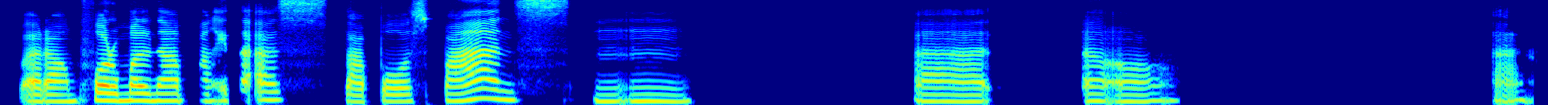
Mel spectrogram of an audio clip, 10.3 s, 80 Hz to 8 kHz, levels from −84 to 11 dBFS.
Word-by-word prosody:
parang 185 Hz, +1 st, +2 dB
formal 205 Hz, -1 st, +6 dB
na 200 Hz, 0 st, +3 dB
pang-itaas 225 Hz, +3 st, -4 dB
tapos 185 Hz, +1 st, -1 dB
pants. 230 Hz, +3 st, +2 dB, 0.2 s
Mm. 190 Hz, 0 st, -4 dB, 1.5 s
At 185 Hz, -1 st, -1 dB, 0.6 s
oo. 190 Hz, +1 st, -4 dB, 2.1 s
Ah. 225 Hz, -, -6 dB
190 Hz, 60 wpm, -24 LUFS, 185-205 Hz, 2.1 s, formal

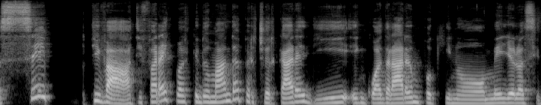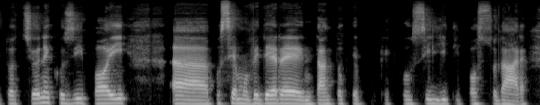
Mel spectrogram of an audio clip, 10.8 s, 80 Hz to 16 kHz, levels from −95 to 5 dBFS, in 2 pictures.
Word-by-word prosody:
se 375 Hz, -6 st, +1 dB, 0.4 s
ti 235 Hz, -, +2 dB
va, 190 Hz, -9 st, +7 dB
ti 175 Hz, -, -11 dB
farei 200 Hz, +8 st, +1 dB
qualche 205 Hz, -3 st, -3 dB
domanda 195 Hz, +9 st, +1 dB
per 210 Hz, -3 st, -5 dB
cercare 170 Hz, +5 st, +2 dB
di 165 Hz, +2 st, -3 dB
inquadrare 155 Hz, 0 st, +3 dB
un 185 Hz, +1 st, -1 dB
pochino 150 Hz, -4 st, -3 dB
meglio 155 Hz, +2 st, +1 dB
la 155 Hz, -, +2 dB
situazione 150 Hz, +4 st, -4 dB
così 155 Hz, -1 st, -5 dB
poi, 145 Hz, +1 st, 0 dB, 0.4 s
uhm, 130 Hz, -2 st, +3 dB
possiamo 145 Hz, +1 st, -1 dB
vedere 145 Hz, 0 st, +3 dB
intanto 130 Hz, +1 st, -3 dB
che 130 Hz, -2 st, -10 dB
che 125 Hz, -, -24 dB
consigli 135 Hz, +1 st, -6 dB
ti 130 Hz, -1 st, -20 dB
posso 125 Hz, +1 st, -9 dB
dare. 120 Hz, -2 st, -1 dB
150 Hz, 155 wpm, -26 LUFS, 135-175 Hz, 0.4 s, va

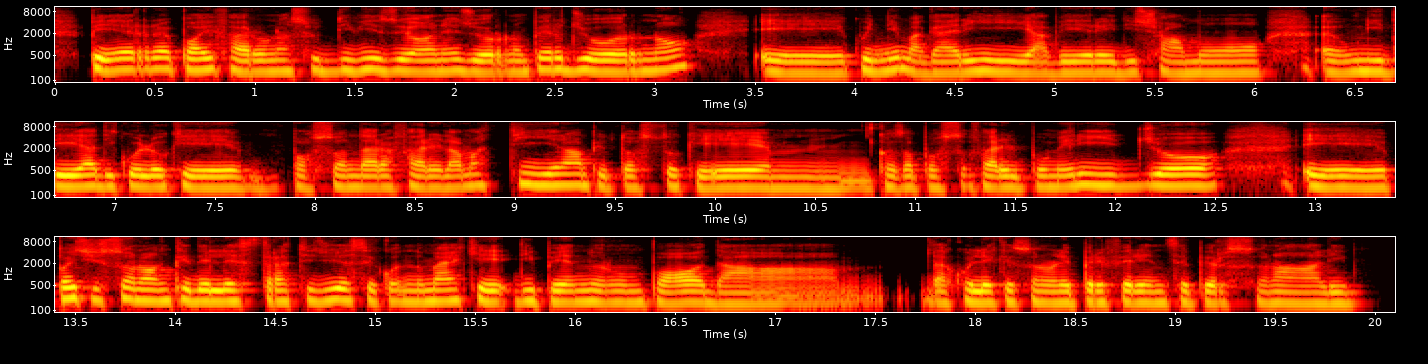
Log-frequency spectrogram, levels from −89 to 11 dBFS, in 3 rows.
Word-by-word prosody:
per 205 Hz, 0 st, +4 dB
poi 200 Hz, 0 st, +3 dB
fare 185 Hz, -4 st, 0 dB
una 180 Hz, +1 st, -1 dB
suddivisione 190 Hz, 0 st, -1 dB
giorno 175 Hz, -1 st, +1 dB
per 205 Hz, +1 st, +1 dB
giorno, 190 Hz, +3 st, +2 dB, 0.3 s
e 160 Hz, -2 st, 0 dB
quindi 190 Hz, +3 st, +1 dB
magari 170 Hz, -1 st, 0 dB
avere 165 Hz, +1 st, 0 dB
diciamo, 165 Hz, 0 st, -4 dB, 0.3 s
ehm, 170 Hz, -1 st, -3 dB
un'idea 180 Hz, +1 st, +3 dB
di 180 Hz, -1 st, -2 dB
quello 175 Hz, -1 st, +2 dB
che 165 Hz, -2 st, +2 dB, 0.2 s
posso 170 Hz, +1 st, -5 dB
andare 170 Hz, 0 st, 0 dB
a -, -, -9 dB
fare 170 Hz, -1 st, -2 dB
la 170 Hz, -, -1 dB
mattina, 195 Hz, +1 st, -1 dB
piuttosto 170 Hz, -1 st, -5 dB
che, 170 Hz, 0 st, +3 dB
mhmm, 160 Hz, -, -6 dB
cosa 170 Hz, -, -4 dB
posso 170 Hz, +1 st, -8 dB
fare 175 Hz, -1 st, +1 dB
il 170 Hz, -, -2 dB
pomeriggio. 185 Hz, +1 st, +2 dB, 0.4 s
E 170 Hz, -2 st, +2 dB
poi 215 Hz, +5 st, +5 dB
ci 210 Hz, -2 st, -5 dB
sono 195 Hz, 0 st, 0 dB
anche 190 Hz, +1 st, +1 dB
delle 180 Hz, 0 st, +4 dB
strategie, 185 Hz, +2 st, 0 dB
secondo 180 Hz, -2 st, -3 dB
me, 185 Hz, +1 st, +1 dB
che 190 Hz, -2 st, +2 dB
dipendono 175 Hz, -1 st, 0 dB
un 170 Hz, 0 st, -4 dB
po' 170 Hz, 0 st, +3 dB
da 85 Hz, -, -4 dB, 0.4 s
da -, -, -3 dB
quelle 170 Hz, -1 st, +3 dB
che 175 Hz, -, -2 dB
sono 170 Hz, 0 st, -3 dB
le 165 Hz, 0 st, +2 dB
preferenze 170 Hz, 0 st, +1 dB
personali. 160 Hz, -1 st, -3 dB
175 Hz, 160 wpm, -24 LUFS, 165-185 Hz, 0.4 s, poi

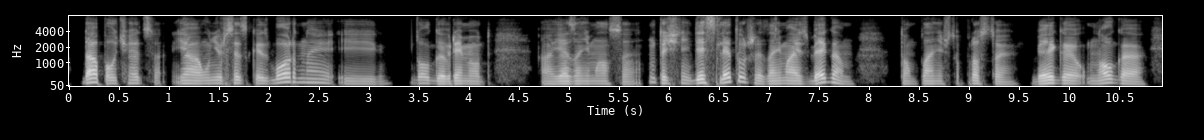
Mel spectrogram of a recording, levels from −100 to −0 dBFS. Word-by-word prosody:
Да, 170 Hz, -, +9 dB
получается, 130 Hz, -2 st, -4 dB
я 125 Hz, -1 st, +1 dB
в 115 Hz, -, -1 dB
университетской 130 Hz, 0 st, -1 dB
сборной, 160 Hz, +2 st, 0 dB
и 105 Hz, -2 st, -10 dB, 0.3 s
долгое 125 Hz, -5 st, 0 dB
время 110 Hz, 0 st, +1 dB
вот, 105 Hz, -3 st, -8 dB, 0.5 s
э, 105 Hz, 0 st, -4 dB
я 110 Hz, 0 st, +3 dB
занимался, 110 Hz, -1 st, -4 dB
ну, 175 Hz, -, -8 dB
точнее, 135 Hz, -2 st, 0 dB
10 150 Hz, +4 st, +4 dB
лет 180 Hz, +5 st, +5 dB
уже 145 Hz, -, 0 dB
занимаюсь 115 Hz, -1 st, 0 dB
бегом. 140 Hz, -, +3 dB, 0.4 s
В -, -, -72 dB
том 110 Hz, -1 st, -6 dB
плане, 110 Hz, +1 st, -2 dB
что -, -, -11 dB
просто 100 Hz, -4 st, -4 dB
бегаю 120 Hz, +2 st, +4 dB
много, 115 Hz, -5 st, +1 dB
115 Hz, 150 wpm, -26 LUFS, 110-135 Hz, 0.5 s, Да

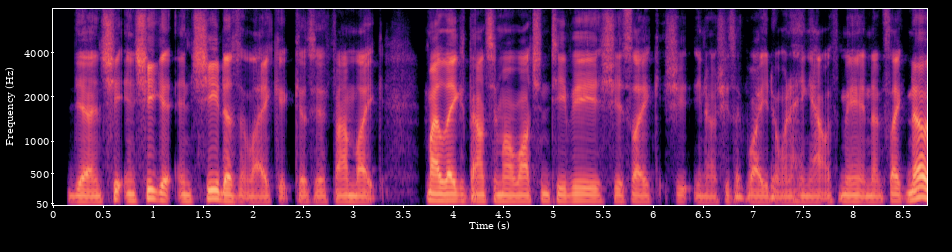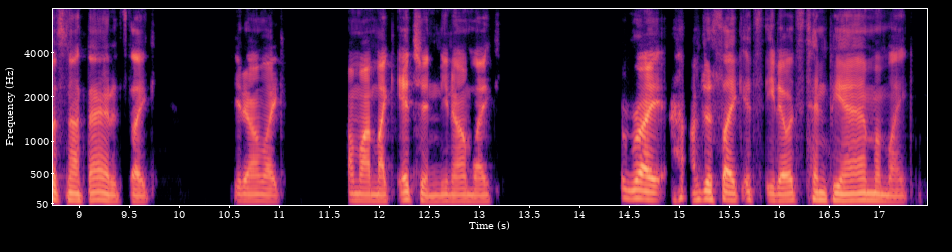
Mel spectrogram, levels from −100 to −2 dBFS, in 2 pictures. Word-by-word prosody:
Yeah. 85 Hz, -1 st, +1 dB
And 80 Hz, +2 st, -3 dB
she 120 Hz, -, 0 dB
and 95 Hz, -1 st, -2 dB
she 130 Hz, -2 st, +4 dB
get 105 Hz, -2 st, +1 dB
and 90 Hz, -2 st, -5 dB
she 125 Hz, 0 st, +4 dB
doesn't 90 Hz, -5 st, +1 dB
like 80 Hz, +1 st, -5 dB
it -, -, -11 dB
'cause -, -, -7 dB
if 80 Hz, +1 st, -8 dB
I'm 85 Hz, 0 st, -1 dB
like 80 Hz, -1 st, -3 dB, 0.4 s
my 100 Hz, -2 st, +6 dB
leg 95 Hz, 0 st, +6 dB
is 95 Hz, -, -7 dB
bouncing 95 Hz, 0 st, -2 dB
while 90 Hz, -1 st, 0 dB
watching 90 Hz, +1 st, -2 dB
TV, 95 Hz, 0 st, -1 dB
she's 90 Hz, -1 st, -6 dB
like 85 Hz, -3 st, -3 dB
she, -, -, -10 dB
you 80 Hz, -, -10 dB
know, 75 Hz, 0 st, -9 dB
she's -, -, -11 dB
like, 145 Hz, -, -7 dB
"Why, 80 Hz, -, -3 dB
you 80 Hz, 0 st, -3 dB
don't 75 Hz, -, -7 dB
wanna 75 Hz, 0 st, -7 dB
hang 80 Hz, -1 st, -7 dB
out 80 Hz, -, -4 dB
with -, -, -11 dB
me?" 90 Hz, -1 st, -2 dB
And 80 Hz, +1 st, -4 dB
I -, -, -3 dB
was -, -, -11 dB
like, 95 Hz, 0 st, 0 dB
"No, 145 Hz, +8 st, +7 dB
it's 115 Hz, -, +1 dB
not 100 Hz, -4 st, +1 dB
that." 110 Hz, -2 st, +3 dB
It's 85 Hz, -, -8 dB
like -, -, 0 dB, 0.8 s
you 95 Hz, -, -5 dB
know, 95 Hz, -1 st, +1 dB
I'm 95 Hz, -, -1 dB
like, 90 Hz, -2 st, -2 dB, 0.6 s
I'm 100 Hz, 0 st, -2 dB
I'm 95 Hz, -1 st, +3 dB
like 90 Hz, 0 st, +2 dB
itching, 90 Hz, -6 st, +1 dB
you 95 Hz, -, -2 dB
know? 90 Hz, 0 st, +1 dB
I'm 90 Hz, -, -3 dB
like 90 Hz, 0 st, -2 dB, 1.2 s
Right. 120 Hz, -5 st, +5 dB
Ha -, -, -5 dB
I'm 105 Hz, +2 st, -4 dB
just 120 Hz, -1 st, +2 dB
like, 100 Hz, -, +4 dB
"It's, 115 Hz, -, -7 dB
you 100 Hz, -1 st, -2 dB
know, 95 Hz, 0 st, +4 dB
it's 105 Hz, 0 st, -3 dB
10:00 110 Hz, -3 st, 0 dB
PM." 105 Hz, +1 st, +3 dB
I'm 95 Hz, -2 st, -1 dB
like, 80 Hz, -1 st, -6 dB
95 Hz, 245 wpm, -24 LUFS, 85-100 Hz, 1.2 s, No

